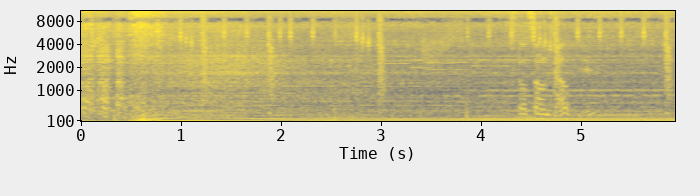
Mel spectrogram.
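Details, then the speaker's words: BMW E46 (original) started up and left to warm up before a drive: a short crank with a quick rising whirr catches cleanly into a steady, smooth idle, with background music; normal engine start. "it's still got the telephone in it. Let's let it warm up for a little bit."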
